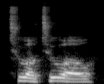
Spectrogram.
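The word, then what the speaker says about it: To'oTo'o: You got Al-Shair and you've got Tuo.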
